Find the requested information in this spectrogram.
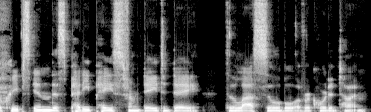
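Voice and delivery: slow, relishing each word of petty pace; slow savoring recitation. Shown as a demonstration. Host rereading the Macbeth line correctly, slow savoring recitation. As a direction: let the line flow off the tongue slowly. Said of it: "That felt good to say".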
